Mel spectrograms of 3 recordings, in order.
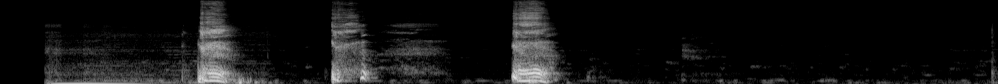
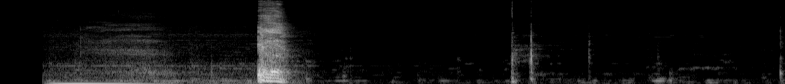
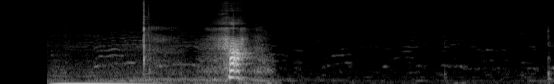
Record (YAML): three_cough_length: 10.0 s
three_cough_amplitude: 32768
three_cough_signal_mean_std_ratio: 0.35
cough_length: 7.9 s
cough_amplitude: 32767
cough_signal_mean_std_ratio: 0.33
exhalation_length: 5.5 s
exhalation_amplitude: 28752
exhalation_signal_mean_std_ratio: 0.43
survey_phase: beta (2021-08-13 to 2022-03-07)
age: 65+
gender: Female
wearing_mask: 'No'
symptom_none: true
smoker_status: Never smoked
respiratory_condition_asthma: false
respiratory_condition_other: false
recruitment_source: REACT
submission_delay: 1 day
covid_test_result: Negative
covid_test_method: RT-qPCR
